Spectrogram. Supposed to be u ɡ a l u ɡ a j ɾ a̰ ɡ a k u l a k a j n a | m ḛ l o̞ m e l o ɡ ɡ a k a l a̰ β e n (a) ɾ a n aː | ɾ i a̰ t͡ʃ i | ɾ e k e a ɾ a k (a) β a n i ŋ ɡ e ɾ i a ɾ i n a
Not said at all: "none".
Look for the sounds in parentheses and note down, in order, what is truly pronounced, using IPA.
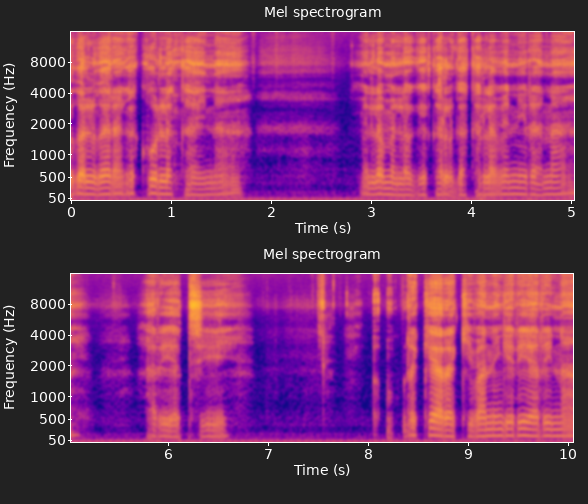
i, i

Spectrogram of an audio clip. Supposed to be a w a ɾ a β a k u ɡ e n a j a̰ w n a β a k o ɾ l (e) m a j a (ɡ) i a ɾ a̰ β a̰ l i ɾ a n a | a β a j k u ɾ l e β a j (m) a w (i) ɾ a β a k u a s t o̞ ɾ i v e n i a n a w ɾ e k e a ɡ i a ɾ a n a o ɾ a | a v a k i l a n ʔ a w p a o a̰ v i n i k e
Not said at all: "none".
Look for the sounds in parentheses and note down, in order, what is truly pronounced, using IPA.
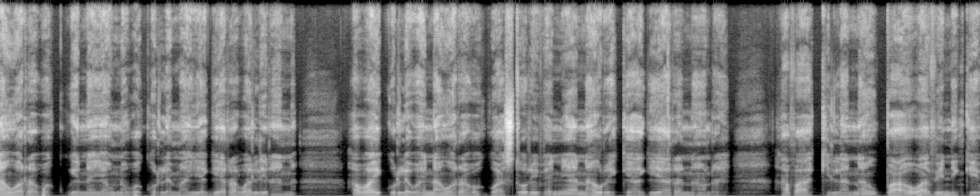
e, ɡ, n, a

